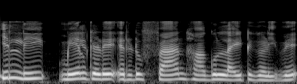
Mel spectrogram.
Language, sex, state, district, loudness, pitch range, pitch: Kannada, female, Karnataka, Bidar, -15 LUFS, 220-250 Hz, 235 Hz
